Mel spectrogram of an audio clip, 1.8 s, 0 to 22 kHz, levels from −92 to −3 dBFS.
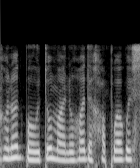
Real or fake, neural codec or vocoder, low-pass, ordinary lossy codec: fake; codec, 16 kHz, 4 kbps, FunCodec, trained on LibriTTS, 50 frames a second; 7.2 kHz; none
